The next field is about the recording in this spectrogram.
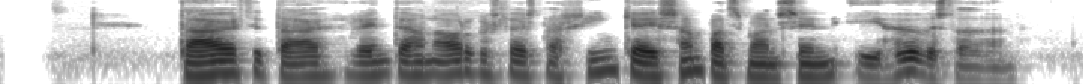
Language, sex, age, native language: Icelandic, male, 40-49, Icelandic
